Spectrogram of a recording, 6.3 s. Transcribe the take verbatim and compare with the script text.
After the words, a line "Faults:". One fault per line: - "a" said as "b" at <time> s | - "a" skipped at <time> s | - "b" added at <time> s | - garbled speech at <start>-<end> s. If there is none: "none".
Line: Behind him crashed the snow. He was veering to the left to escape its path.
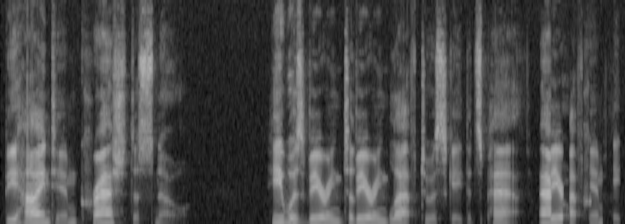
Behind him crashed the snow. He was veering to veering left to escape its path. [garbled]
Faults:
- "the" said as "veering" at 3.5 s
- garbled speech at 5.4-6.2 s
